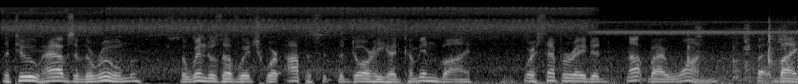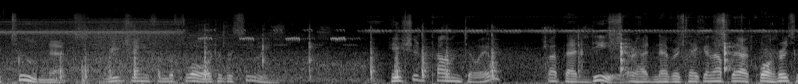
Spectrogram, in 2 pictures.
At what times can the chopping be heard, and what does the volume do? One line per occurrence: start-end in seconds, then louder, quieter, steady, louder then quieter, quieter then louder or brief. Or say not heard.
6.8-15.5 louder then quieter.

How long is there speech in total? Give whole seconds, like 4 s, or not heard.
15 s.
